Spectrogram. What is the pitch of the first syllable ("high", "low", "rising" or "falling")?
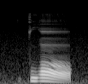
falling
